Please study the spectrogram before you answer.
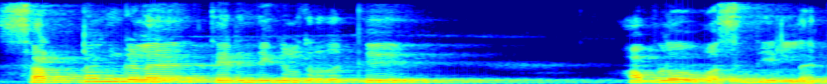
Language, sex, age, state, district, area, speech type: Tamil, male, 45-60, Tamil Nadu, Cuddalore, urban, spontaneous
